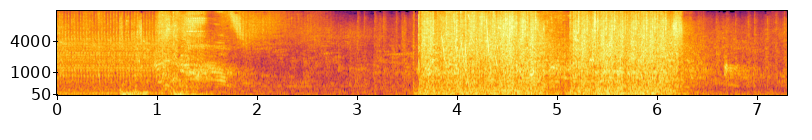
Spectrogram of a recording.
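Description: Gunfire bursts out in rapid shots.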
